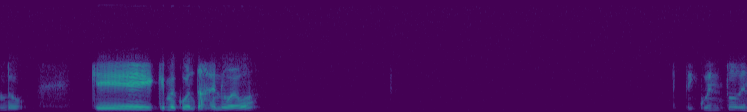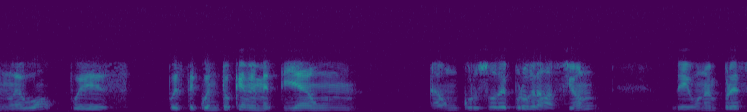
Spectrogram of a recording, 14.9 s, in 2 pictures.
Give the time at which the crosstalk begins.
none

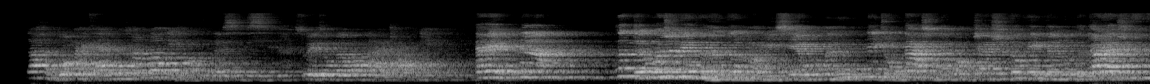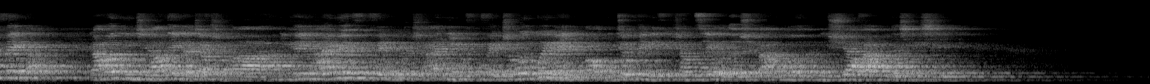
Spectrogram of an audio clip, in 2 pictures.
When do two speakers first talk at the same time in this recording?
none

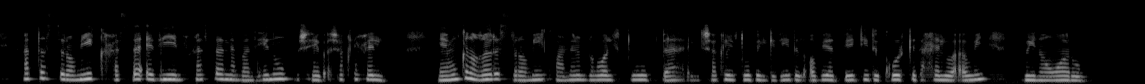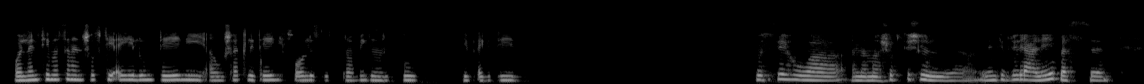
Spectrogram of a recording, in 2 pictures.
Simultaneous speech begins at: none

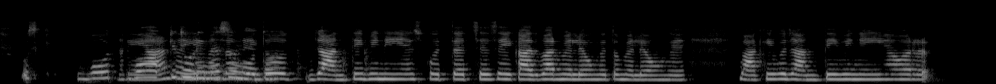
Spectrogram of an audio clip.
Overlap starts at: 1.3 s

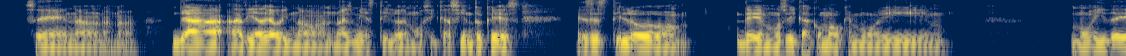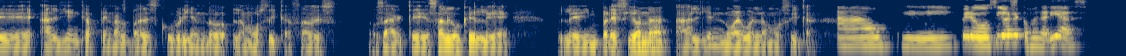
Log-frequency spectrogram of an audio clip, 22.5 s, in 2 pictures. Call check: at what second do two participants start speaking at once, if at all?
none

